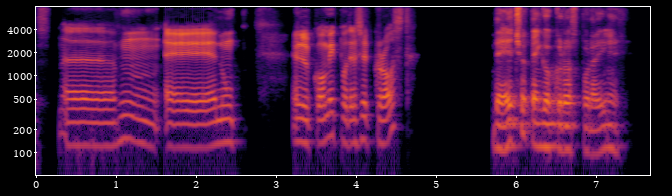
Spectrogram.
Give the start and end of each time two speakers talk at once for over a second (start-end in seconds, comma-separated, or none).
none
